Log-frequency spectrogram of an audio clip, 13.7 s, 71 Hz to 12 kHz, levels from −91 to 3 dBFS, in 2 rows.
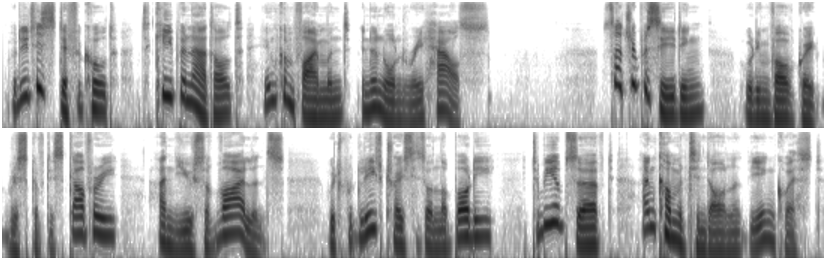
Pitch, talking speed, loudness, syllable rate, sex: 150 Hz, 195 wpm, -19 LUFS, 6.7 syllables/s, male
